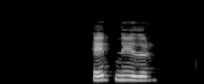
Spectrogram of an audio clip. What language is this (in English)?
Icelandic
